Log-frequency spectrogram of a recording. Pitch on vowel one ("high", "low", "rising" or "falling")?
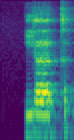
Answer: high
